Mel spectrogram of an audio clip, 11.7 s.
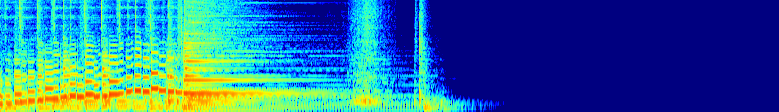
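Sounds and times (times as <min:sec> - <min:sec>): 
fast guitar licks: 0:00.0 - 0:06.2.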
